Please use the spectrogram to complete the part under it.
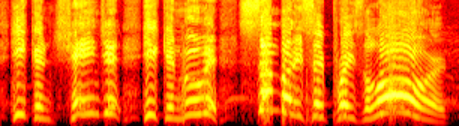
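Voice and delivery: shouted, high preaching; full-force preaching. Acted. Pastor exhorting the congregation, full-force preaching. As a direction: drive it up to a ringing call.

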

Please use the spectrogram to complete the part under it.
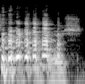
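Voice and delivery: high, slow laughing echo. Real, not acted. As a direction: giggle the name out high.

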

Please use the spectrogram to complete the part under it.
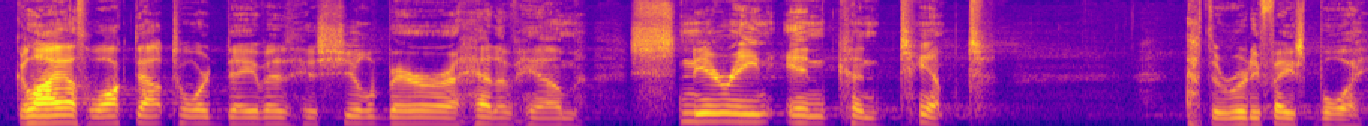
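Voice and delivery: usual speaking voice

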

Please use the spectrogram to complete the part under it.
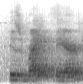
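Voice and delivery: plain reading voice

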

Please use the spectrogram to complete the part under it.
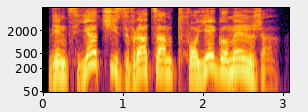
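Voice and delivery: ringing cry, weight on ja; triumphant exclamation. A narrator's reading. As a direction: hand him back to her with a flourish. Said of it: "wykrzyknęła czarna wróżka". (triumfalny okrzyk wróżki)

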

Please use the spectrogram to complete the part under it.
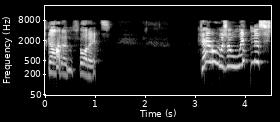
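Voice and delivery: put-on hammy high, slow Irish accent; Irish police chief. Police chief greeting the sergeant in a hammy Irish accent. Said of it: "I'll be there as, as, uh, Chief O'Leary".

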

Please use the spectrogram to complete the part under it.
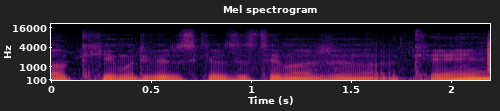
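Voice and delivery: ordinary talk, nothing marked

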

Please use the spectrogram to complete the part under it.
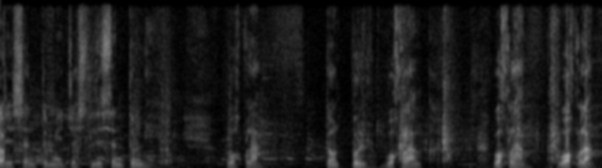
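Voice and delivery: low, hushed, steady cues to the dog; quiet calm commands. Real, not acted. Trainer murmuring to the dog on the leash, hushed and calm. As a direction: settle the dog with a soft voice.

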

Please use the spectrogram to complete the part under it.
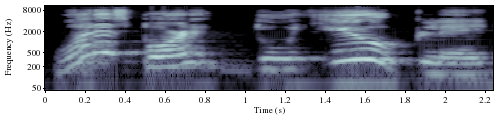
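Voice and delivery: loud, slow, "you" high and drawn out; teacher punching "you" in a slow question; stress on YOU. Shown as a demonstration. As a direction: hit "you" hard to show the subject. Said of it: "¿qué viene a ser? You".

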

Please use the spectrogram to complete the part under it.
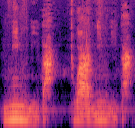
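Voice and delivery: nim nhì tà, n carried over, slowly; linking demo. Shown as a demonstration. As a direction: thu a nim nhì tà, slide the N into the next syllable. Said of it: "rồi đá chữ N qua đây".

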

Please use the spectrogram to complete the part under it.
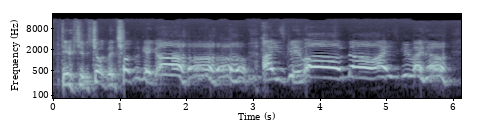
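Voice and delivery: very high, shouting mock hysteria; hysterical dieters. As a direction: shriek the foods like you're losing it. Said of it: "They were losing it".

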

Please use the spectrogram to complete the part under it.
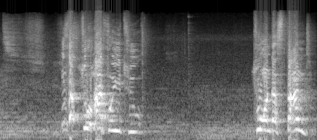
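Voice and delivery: loud, drawn-out, broken-up question; high, furious, spelled-out challenge; slow angry shout. Acted. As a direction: yell it slowly, pausing before "understand". Acted quarrel, question repeated emphatically.

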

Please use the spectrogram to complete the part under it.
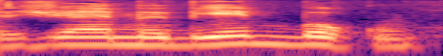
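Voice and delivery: playful southern French twang on "j'aime bien beaucoup"; Marseille accent. Shown as a demonstration. Vlogger repeats her praise of Dan in a mock Marseille accent. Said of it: "c'est à la Marseillaise que vous voulez".

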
